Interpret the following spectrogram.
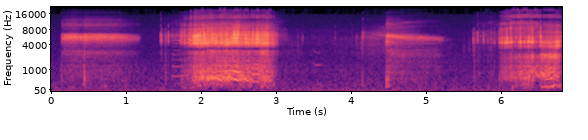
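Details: Sleeping pet cat snoring with whistling, wheezy breaths: a high thin whistle on each inhale and a harsh hissing exhale, cycling every two to three seconds.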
